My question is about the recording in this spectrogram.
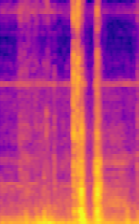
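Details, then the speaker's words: Key on, engine silent on a Chevrolet Suburban with a no-crank, no-start: two sharp clicks about a quarter second apart as a part cycles on and off; owner suspects the ECU is cutting power on its own. "is uh intake flapping trigger trigger trigger"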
